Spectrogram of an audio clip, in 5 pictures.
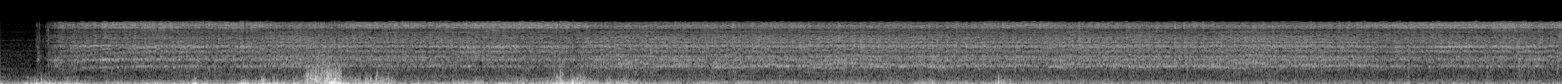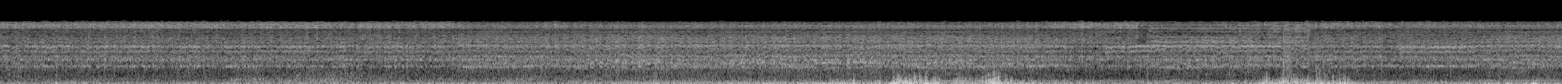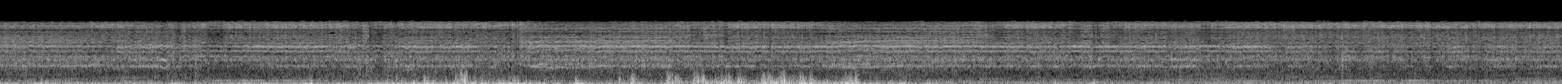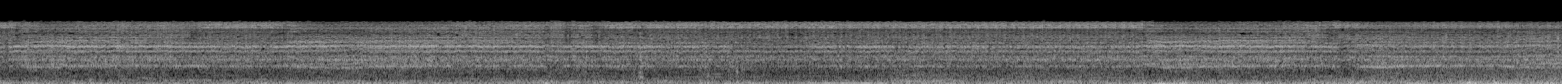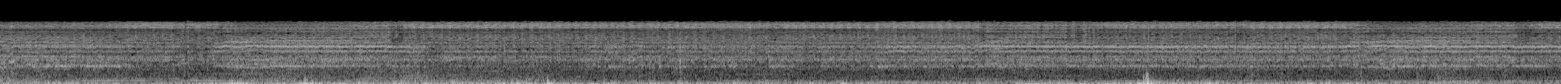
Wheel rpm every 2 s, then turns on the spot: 70, 110, 120, 120, 110, 120, 120, 110, 120, 110, 110, 110, 120, 110, 110, 110, 120, 120, 110, 120, 110, 120, 120, 110, 110, 110, 110, 120, 110, 110, 110, 110, 110, 120, 110, 110, 110, 110, 110.
none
